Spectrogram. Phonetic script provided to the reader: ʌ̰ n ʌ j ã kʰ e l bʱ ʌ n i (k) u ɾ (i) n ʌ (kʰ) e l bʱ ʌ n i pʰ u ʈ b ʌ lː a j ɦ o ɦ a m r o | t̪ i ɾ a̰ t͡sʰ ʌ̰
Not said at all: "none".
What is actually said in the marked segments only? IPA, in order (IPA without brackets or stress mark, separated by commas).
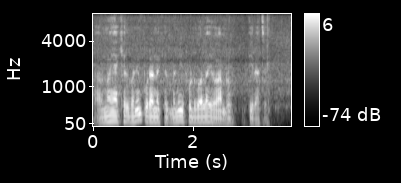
p, a, kʰ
